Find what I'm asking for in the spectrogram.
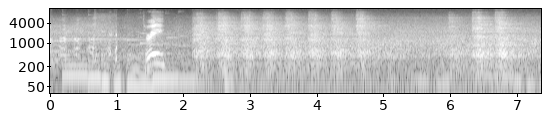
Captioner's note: loud banging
